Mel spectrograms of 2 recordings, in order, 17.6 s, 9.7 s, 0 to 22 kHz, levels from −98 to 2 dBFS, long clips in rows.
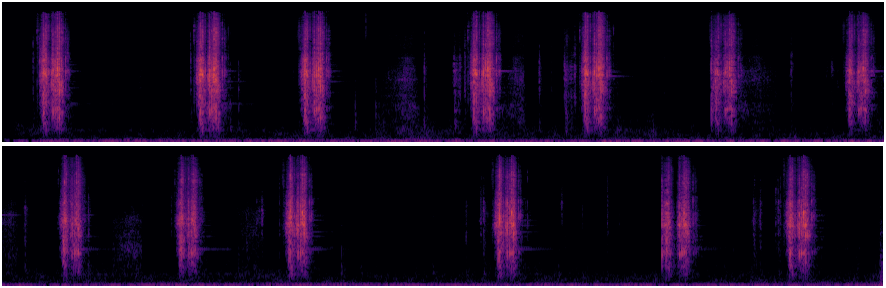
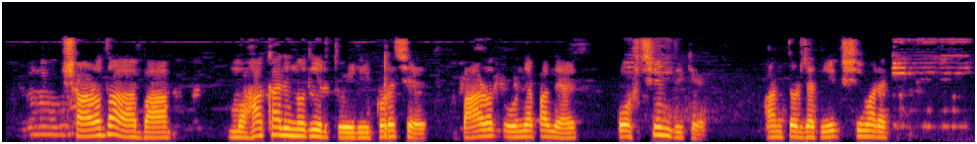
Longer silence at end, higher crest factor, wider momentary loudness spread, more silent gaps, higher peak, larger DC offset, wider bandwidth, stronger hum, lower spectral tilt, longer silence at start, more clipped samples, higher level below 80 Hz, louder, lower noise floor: first, 0.7 s vs 0.05 s; first, 30 dB vs 14 dB; first, 17 LU vs 13 LU; neither; second, -20 dBFS vs 0 dBFS; neither; first, 16.5 kHz vs 7.8 kHz; neither; second, 3 dB/octave vs -5 dB/octave; about the same, 0.35 s vs 0.25 s; neither; second, -72 dBFS vs -56 dBFS; second, -43 LUFS vs -15 LUFS; first, -73 dBFS vs -65 dBFS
